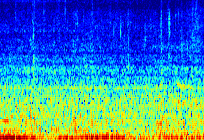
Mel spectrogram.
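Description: Steady low hum of an idling engine, even and unchanging.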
